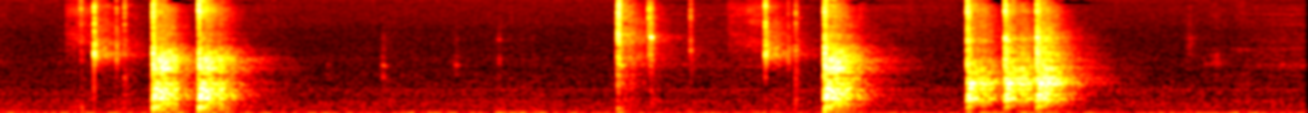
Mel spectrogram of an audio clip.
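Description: Sharp clacks and scrapes from a handheld desoldering iron (solder sucker) being worked between solder joints. They come in two clusters, a pair about a second in and several more from about three to five seconds in.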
